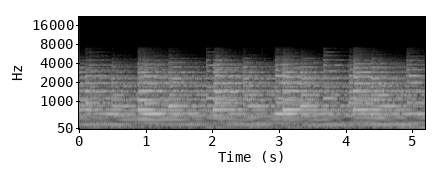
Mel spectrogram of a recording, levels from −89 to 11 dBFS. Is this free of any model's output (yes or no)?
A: yes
